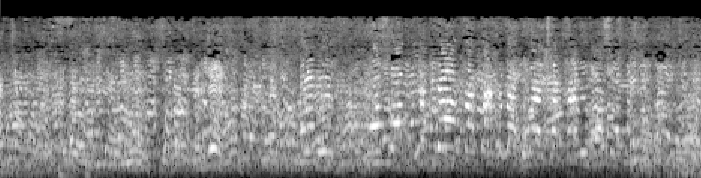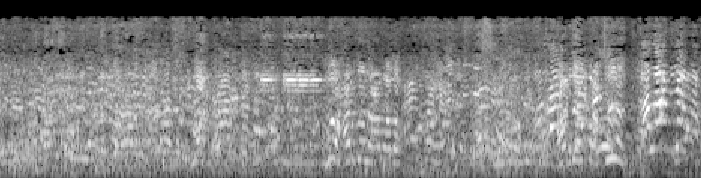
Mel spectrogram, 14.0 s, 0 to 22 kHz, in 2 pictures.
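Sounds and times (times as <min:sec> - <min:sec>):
crowd talking and shouting: 0:00.0 - 0:14.0.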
